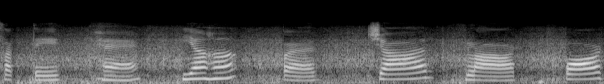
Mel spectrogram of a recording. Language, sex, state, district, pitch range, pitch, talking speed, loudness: Hindi, female, Chandigarh, Chandigarh, 195-260 Hz, 225 Hz, 80 wpm, -15 LUFS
